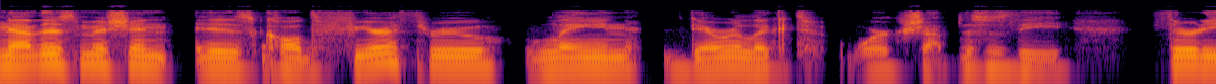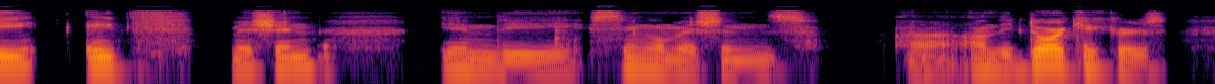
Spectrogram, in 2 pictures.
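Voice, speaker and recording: A man speaks at a very slow pace in a medium pitch with fairly even intonation, long, frequent pauses and big swings in loudness. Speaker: gaming YouTuber. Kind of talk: gameplay commentary. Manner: articulate.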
